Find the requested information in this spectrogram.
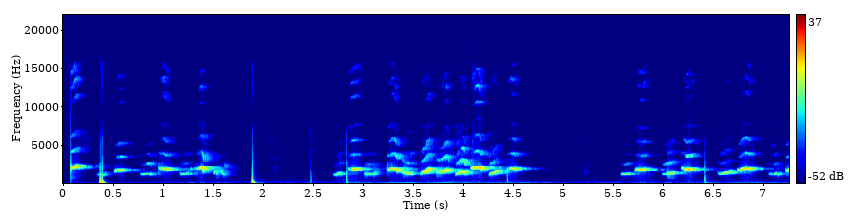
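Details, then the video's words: A cockatiel sings a run of clear, warbling whistles that rise and fall, in three bursts separated by short pauses, with a few sharp clicks between. "غناء طائر الكوكتيل"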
